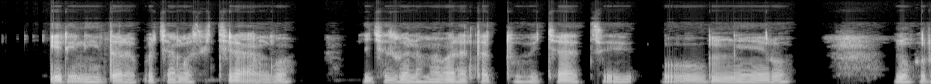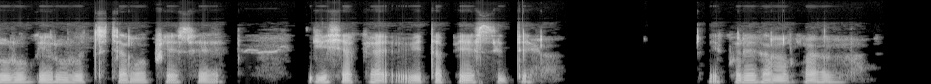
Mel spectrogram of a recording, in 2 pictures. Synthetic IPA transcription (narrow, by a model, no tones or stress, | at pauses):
iɾḭnido̞ɾapocaːŋɡwasi̥cʰiɾa̰ːŋɡo̞ | iɟezɡwenamaβaɾatʰatʰuicaːt͡sḭ | ṵβmŋe̞ːɾo | nuβuɾuɾub̚ɡe̞ːɾuɾut͡si̥caːŋɡwapɾe̞̰se | jiʃakʰa̰βḭtapeside | ḭkʰo̞ɾe̞ɾamuɾɡwaːnda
